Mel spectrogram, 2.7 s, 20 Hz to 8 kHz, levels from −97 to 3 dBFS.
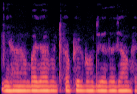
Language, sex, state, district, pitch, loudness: Hindi, male, Bihar, Jamui, 140 Hz, -21 LUFS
